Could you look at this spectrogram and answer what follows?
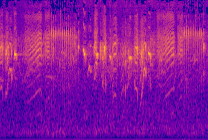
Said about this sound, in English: For thousands of years, they migrate up to this farm, this tiny spot on the planet, and they fly over the fields, eating insects and feeding their young. And when I was growing up, there would be like dozens of pairs of swallows.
